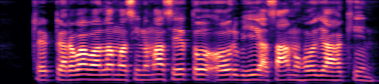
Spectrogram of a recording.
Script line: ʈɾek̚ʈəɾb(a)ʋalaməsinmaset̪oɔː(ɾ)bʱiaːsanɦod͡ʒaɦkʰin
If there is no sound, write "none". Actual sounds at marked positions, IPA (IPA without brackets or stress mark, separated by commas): a, ɾ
